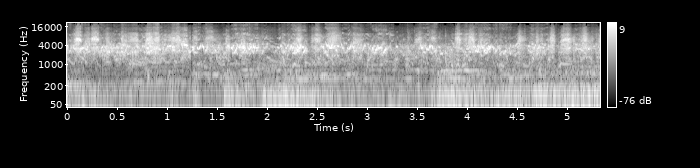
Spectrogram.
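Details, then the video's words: Australian budgerigars, several birds chirping and chattering together, a dense continuous flock of high, scratchy warbles and short squawks with no pauses. "Budgie singing and chirping sounds | Australian Budgie sounds"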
